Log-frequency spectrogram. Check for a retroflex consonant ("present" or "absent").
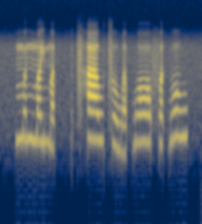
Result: absent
